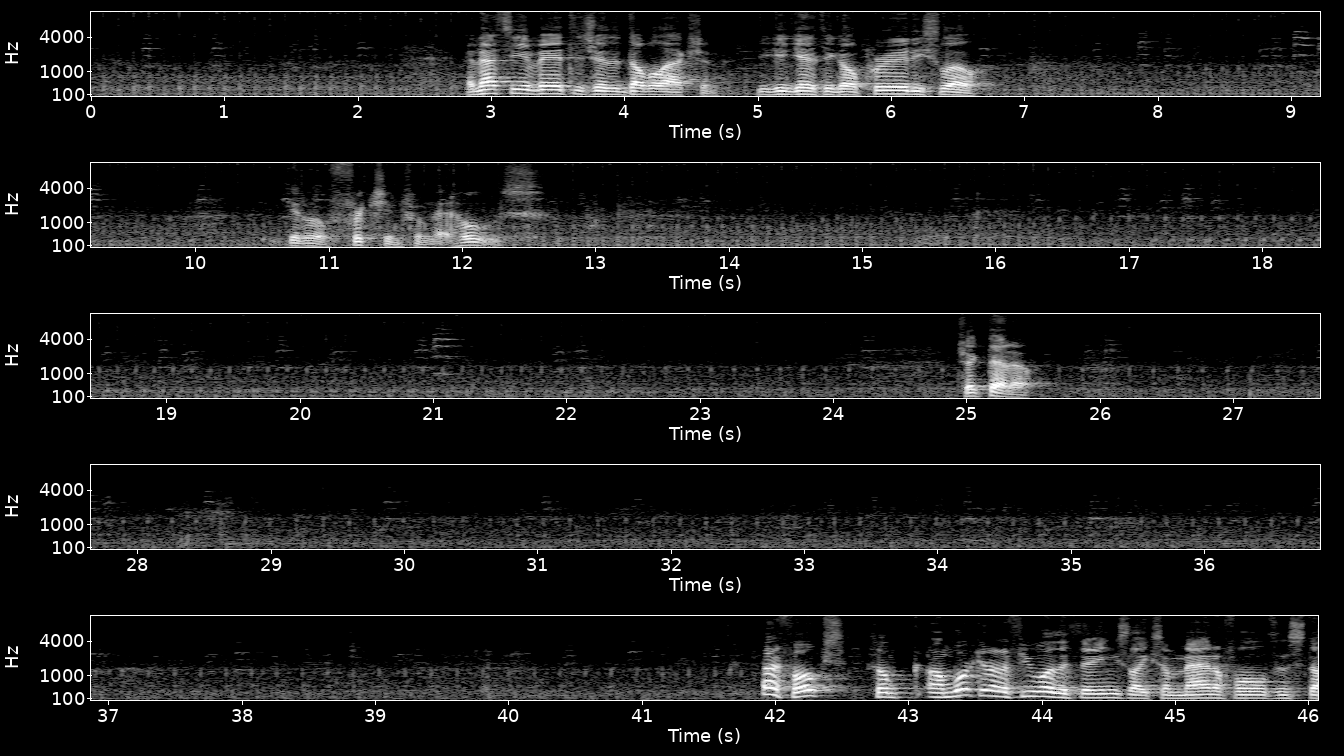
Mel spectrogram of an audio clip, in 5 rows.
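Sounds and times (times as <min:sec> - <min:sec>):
small engine ticking: 0:00.0 - 0:46.0.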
